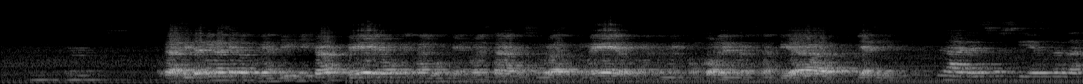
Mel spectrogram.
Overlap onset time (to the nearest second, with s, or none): none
